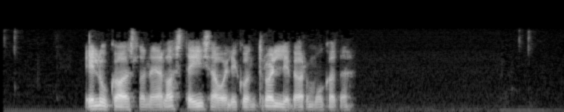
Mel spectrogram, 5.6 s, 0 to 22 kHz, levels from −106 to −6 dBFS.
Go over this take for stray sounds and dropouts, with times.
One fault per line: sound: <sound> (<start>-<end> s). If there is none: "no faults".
no faults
